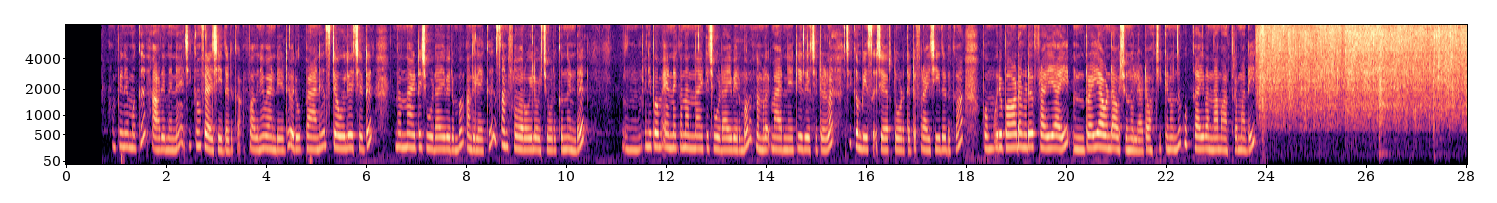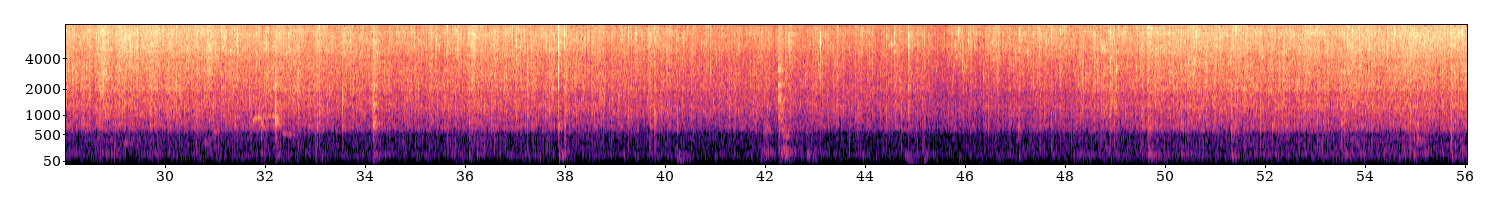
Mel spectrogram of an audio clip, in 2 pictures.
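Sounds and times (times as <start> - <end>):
chicken sizzling in oil: 23.8 - 56.0
spoon tapping and scraping pan: 26.0 - 27.7, 33.5 - 34.6, 37.6 - 38.5, 41.9 - 43.2, 48.2 - 51.7.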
